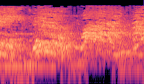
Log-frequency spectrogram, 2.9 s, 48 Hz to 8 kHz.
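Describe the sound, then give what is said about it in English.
A large crowd of eager Black Friday shoppers in New York City shouts a countdown in unison to the opening of the doors to Macy's on Thanksgiving afternoon, loud voices swelling together about once a second over a constant roar of chatter. “3, 2, 1, that's the sound of eager shoppers as they were counting down the opening of the doors to Macy's, which opened on Thanksgiving afternoon.”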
